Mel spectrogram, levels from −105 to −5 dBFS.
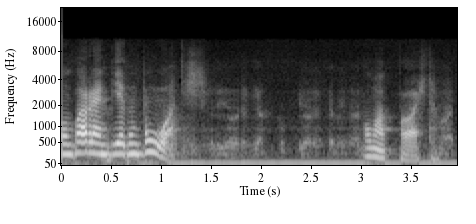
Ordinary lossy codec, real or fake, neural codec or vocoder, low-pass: AAC, 48 kbps; fake; autoencoder, 48 kHz, 32 numbers a frame, DAC-VAE, trained on Japanese speech; 10.8 kHz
